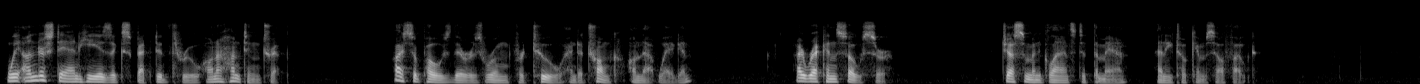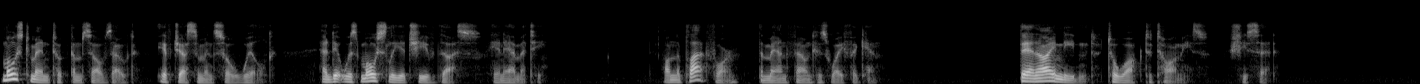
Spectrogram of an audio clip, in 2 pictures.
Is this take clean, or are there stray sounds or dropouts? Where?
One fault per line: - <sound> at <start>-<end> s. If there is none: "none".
none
